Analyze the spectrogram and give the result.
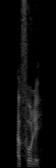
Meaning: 1. to madden, drive crazy (under the effects of a strong emotion) 2. to terrify, frighten, scare 3. to run like crazy, leg it 4. to go crazy, go bonkers 5. to hurry up, to make haste
- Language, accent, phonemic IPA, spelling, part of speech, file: French, France, /a.fɔ.le/, affoler, verb, LL-Q150 (fra)-affoler.wav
